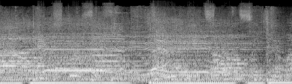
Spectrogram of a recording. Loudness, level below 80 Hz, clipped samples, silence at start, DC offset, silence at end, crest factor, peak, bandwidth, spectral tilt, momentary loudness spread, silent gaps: -7 LUFS; -10 dBFS; 2%; 0 s; under 0.1%; 0 s; 6 dB; 0 dBFS; 19 kHz; -4.5 dB/octave; 4 LU; none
